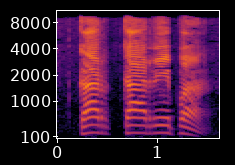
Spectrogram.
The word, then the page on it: karkarepa: kwamera; Tanna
